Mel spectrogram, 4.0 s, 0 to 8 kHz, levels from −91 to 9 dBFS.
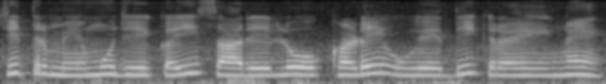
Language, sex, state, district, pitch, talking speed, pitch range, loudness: Hindi, female, Madhya Pradesh, Katni, 225 Hz, 165 wpm, 215-245 Hz, -15 LUFS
